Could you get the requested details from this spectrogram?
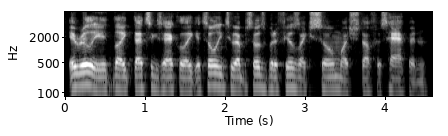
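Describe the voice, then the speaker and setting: A man's voice: medium pitch, steady tone, quick pace. A man co-hosting a podcast in casual chat, talking enthusiastically and swearing loosely. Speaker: podcast co-host.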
